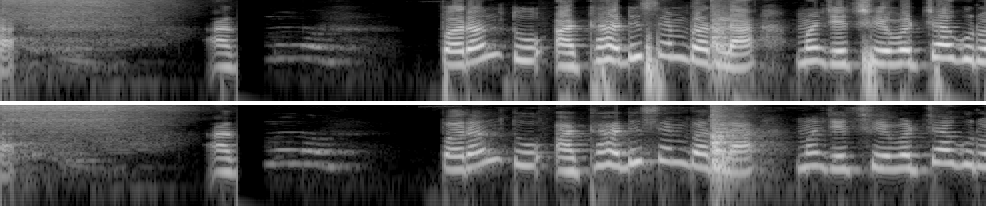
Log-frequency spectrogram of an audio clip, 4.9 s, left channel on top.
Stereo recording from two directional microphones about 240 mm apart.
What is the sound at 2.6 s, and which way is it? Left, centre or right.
A woman's voice, left.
